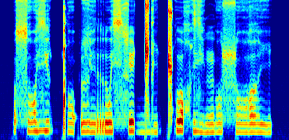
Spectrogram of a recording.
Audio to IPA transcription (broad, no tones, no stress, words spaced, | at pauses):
sɔ̤zʲu ǃɔ̤ʔɮe̤rusʲɬe ɡ͡ǁiǁuχzʲe̤ ŋɔ̤ɬɔ̤ʁi̤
